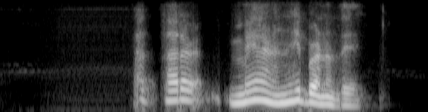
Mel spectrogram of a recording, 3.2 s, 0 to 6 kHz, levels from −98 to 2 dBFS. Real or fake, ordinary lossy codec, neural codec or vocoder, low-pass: fake; Opus, 24 kbps; codec, 16 kHz in and 24 kHz out, 0.8 kbps, FocalCodec, streaming, 65536 codes; 5.4 kHz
